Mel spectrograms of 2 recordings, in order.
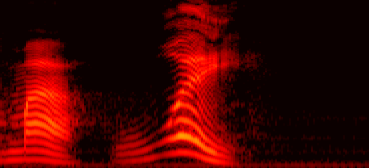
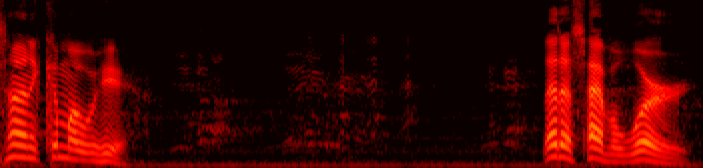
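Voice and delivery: gentle call; 2 semitones lower than usual. Acted. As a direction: draw her in with a kind word. Boaz calls Ruth over.

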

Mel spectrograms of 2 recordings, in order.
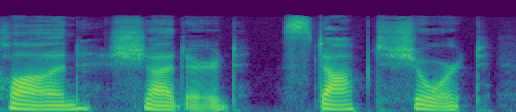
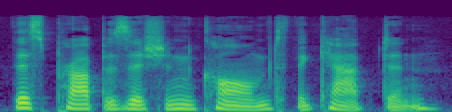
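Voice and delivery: ordinary delivery

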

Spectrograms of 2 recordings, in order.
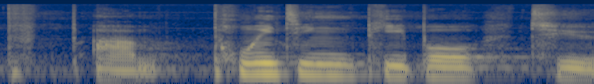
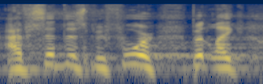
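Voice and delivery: ordinary talk

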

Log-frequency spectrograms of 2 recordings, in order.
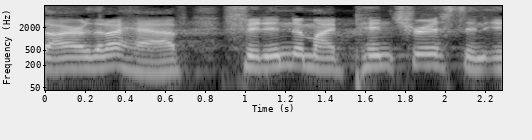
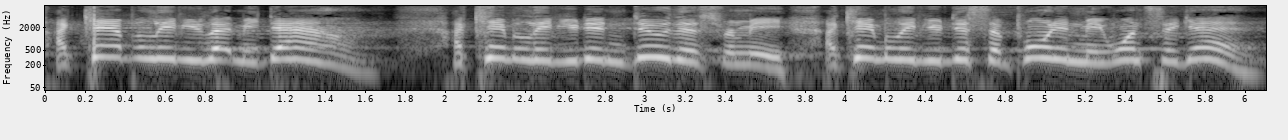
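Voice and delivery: high, loud mock complaint at spouse; mock lashing out; 8 semitones higher, 4 dB louder than usual. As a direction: act out the frustrated spouse lashing out. Retold angry spouse lashing out.

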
